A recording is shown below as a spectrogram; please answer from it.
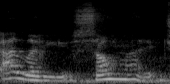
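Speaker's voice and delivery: very soft, slow, hushed swooning voice.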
